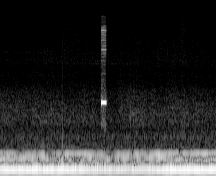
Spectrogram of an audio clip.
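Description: A short click sounds once.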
